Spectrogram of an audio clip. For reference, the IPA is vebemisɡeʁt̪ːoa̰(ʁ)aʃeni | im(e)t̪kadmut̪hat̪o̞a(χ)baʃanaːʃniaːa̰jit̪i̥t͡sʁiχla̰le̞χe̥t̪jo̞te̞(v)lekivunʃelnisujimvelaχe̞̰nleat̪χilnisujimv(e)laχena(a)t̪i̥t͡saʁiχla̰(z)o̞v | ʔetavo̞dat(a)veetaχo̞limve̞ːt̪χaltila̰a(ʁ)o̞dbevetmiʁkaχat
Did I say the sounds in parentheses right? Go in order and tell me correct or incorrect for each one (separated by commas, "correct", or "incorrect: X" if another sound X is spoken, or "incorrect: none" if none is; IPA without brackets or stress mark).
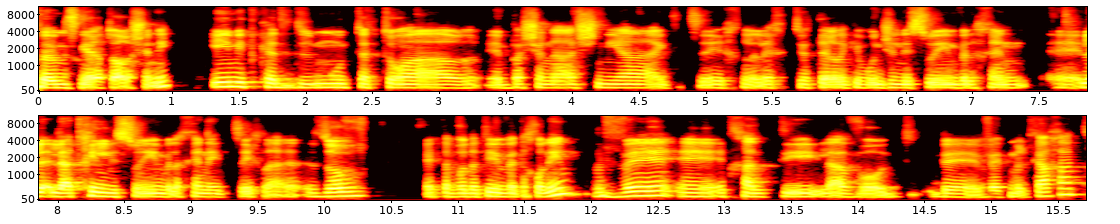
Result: correct, incorrect: i, incorrect: ʁ, incorrect: ʁ, correct, incorrect: i, correct, incorrect: i, incorrect: v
